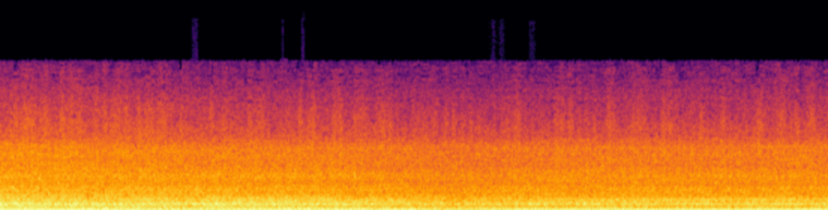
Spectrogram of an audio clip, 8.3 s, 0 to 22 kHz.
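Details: 1991 Cadillac Brougham with a new cat-back exhaust: new resonator and Walker Quiet-Flow SS stainless muffler, fitted to cure drone near 59 mph. Held off idle it gives a steady low rumble with no pulsing beat; about 68 dB at idle.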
